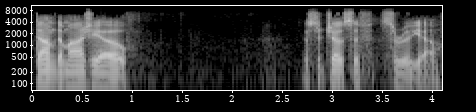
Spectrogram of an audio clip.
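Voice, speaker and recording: Deep gravelly man calling card breaks. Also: level tone, unhurried, a bit bright, no echo, highs cut off. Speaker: host of a sports card break livestream. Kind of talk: casual livestream commentary, calling out cards and buyers.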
